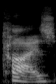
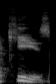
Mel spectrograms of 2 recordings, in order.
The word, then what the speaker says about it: Keyes: on the screen there, Keyes is your eyes with a K in front of it.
